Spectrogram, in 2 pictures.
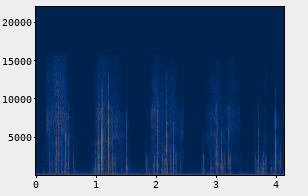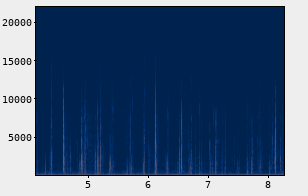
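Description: A hand-sized purple resealable plastic supplement stand-up pouch is crinkled and scratched with fingertips and painted nails. Bursts of bright, crackling crinkles come in the first few seconds, then give way to a quick run of sharp, dry scratching ticks over a steady low hum.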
